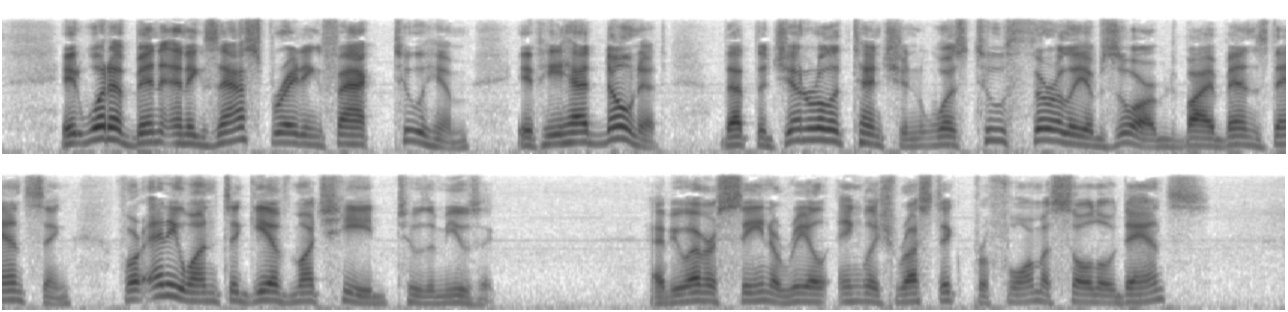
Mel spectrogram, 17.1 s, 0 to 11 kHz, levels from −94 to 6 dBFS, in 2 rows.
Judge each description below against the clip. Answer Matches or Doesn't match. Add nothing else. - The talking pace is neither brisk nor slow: Matches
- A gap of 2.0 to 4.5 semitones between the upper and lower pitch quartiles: Doesn't match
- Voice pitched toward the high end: Doesn't match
